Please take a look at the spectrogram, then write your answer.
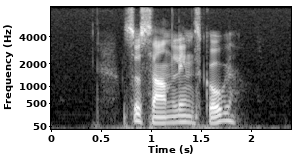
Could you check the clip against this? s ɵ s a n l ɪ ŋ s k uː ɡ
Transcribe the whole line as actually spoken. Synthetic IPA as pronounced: s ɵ s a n l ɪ n s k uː ɡ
